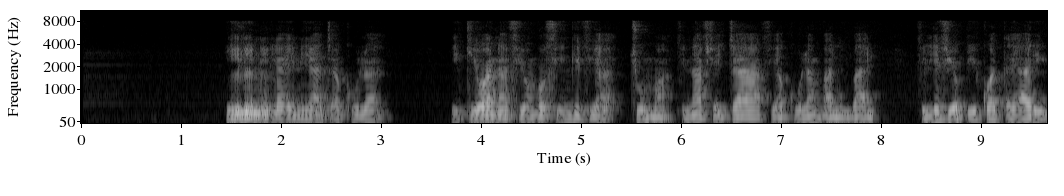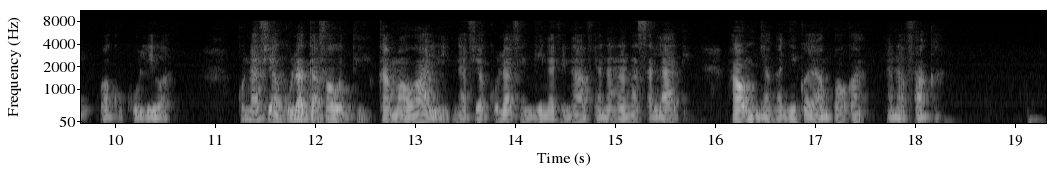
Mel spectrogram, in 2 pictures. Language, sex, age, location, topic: Swahili, male, 50+, Nairobi, finance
